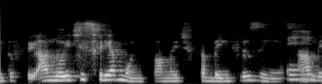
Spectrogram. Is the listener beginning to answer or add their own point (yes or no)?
no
